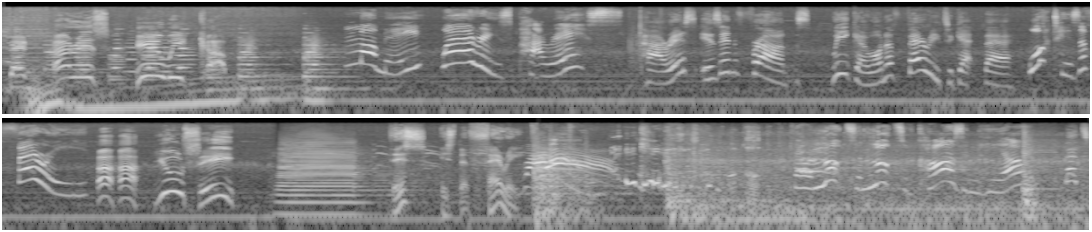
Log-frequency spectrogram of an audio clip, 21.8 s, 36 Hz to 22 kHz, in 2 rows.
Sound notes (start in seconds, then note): 11.6 laughing; 13.5 ferry horn blows; 16.1 giggling; 17.6 snorts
